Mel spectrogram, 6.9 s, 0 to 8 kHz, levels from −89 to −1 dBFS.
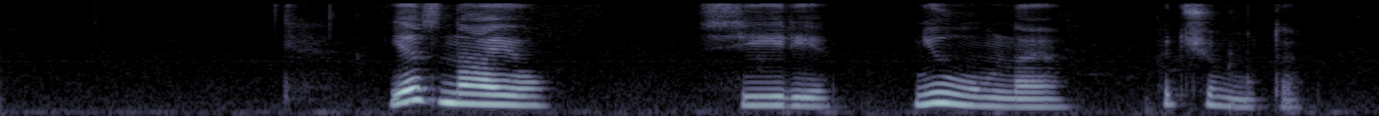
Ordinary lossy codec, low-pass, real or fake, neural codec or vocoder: MP3, 64 kbps; 7.2 kHz; real; none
